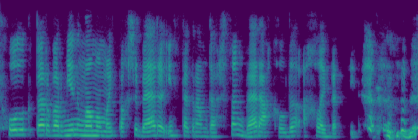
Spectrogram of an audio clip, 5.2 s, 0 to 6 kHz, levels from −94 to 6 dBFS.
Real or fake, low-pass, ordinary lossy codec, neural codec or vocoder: real; 5.4 kHz; none; none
